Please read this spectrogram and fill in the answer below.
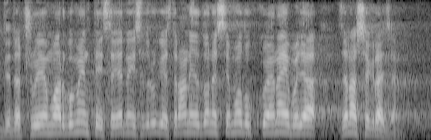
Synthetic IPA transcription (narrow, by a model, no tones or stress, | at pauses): d̪ed̪at͡ʃuje̞moaɾɡume̞nt̪e̞isajed̪ne̞isad̪ɾuɡe̞st̪ɾaːne̞d̪ad̪o̞ne̞semood̪luku̥ko̞jaenajbo̞ʎazanaʃeɡɾad͡ʑa̰nḛ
